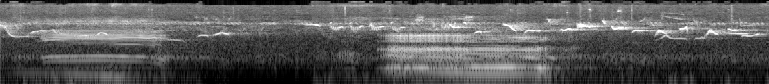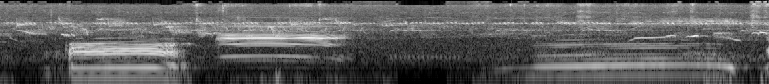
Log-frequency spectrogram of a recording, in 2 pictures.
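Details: Herd of tame cattle walking toward green pastures, mooing repeatedly: five long, rich harmonic moos of varying pitch, some higher and strained, others low and rising, with insect-like chirping and light background noise throughout.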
